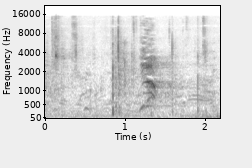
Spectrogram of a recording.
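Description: Tennis ball sharply struck and bouncing on a hard court: two crisp pops about a second apart, with a brief loud voice call between them.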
